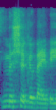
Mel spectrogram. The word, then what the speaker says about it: Meshuga Baby: Is it Meshuga Baby? It's Meshuga Baby, exactly. That's exactly correct.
